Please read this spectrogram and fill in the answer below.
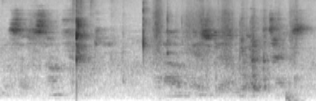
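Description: Scissors cutting into a cardboard parcel's packaging, with a sharp snip about a second in and another near two seconds, amid scattered rustling and scraping.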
